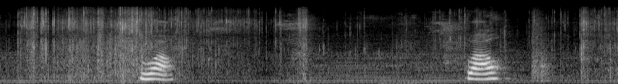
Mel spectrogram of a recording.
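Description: Plastic wrapping crinkling and rustling as a wrapped tripod is handled and pulled from its carry bag, densest in the first half and quieter after. Two short voice sounds come in between.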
